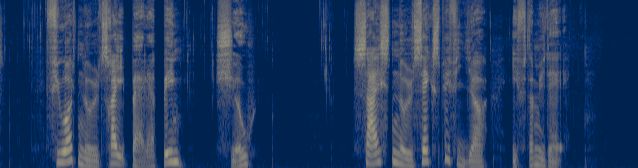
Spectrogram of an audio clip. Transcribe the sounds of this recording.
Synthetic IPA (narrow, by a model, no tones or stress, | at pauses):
fjo̝ɐd̥n̩ɔ̽lt͡sʰʁɛ̰ːb̥æɾ̥æb̥e̝ŋ | ɕoʊ | sɑ̈ɪsd̥n̩nɔ̽lseɡ̥spʰe̝fiːɐ | efd̥ɐmid̥ɛ̰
